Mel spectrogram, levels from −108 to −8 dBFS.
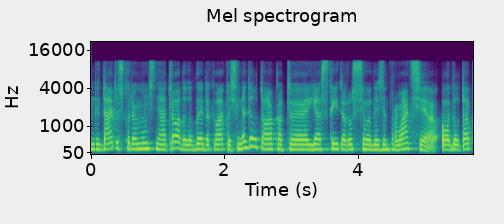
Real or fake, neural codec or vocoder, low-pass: fake; codec, 32 kHz, 1.9 kbps, SNAC; 10.8 kHz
